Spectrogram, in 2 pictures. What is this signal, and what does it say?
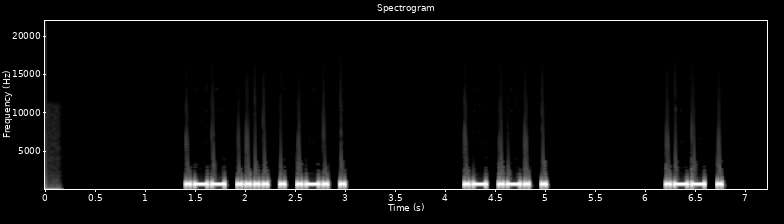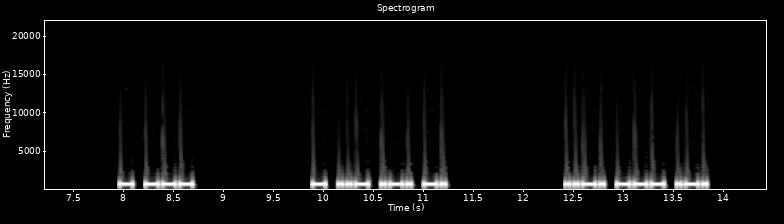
Morse code, heard as a keyed tone, about 28 wpm, 700 Hz. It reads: WHERE ARE WE TO TURN FOR
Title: 4x Word-Spacing - Sentences from Top 200 Words - 28wpm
